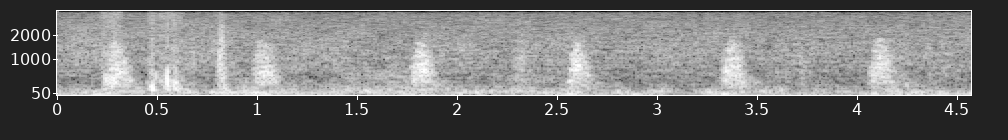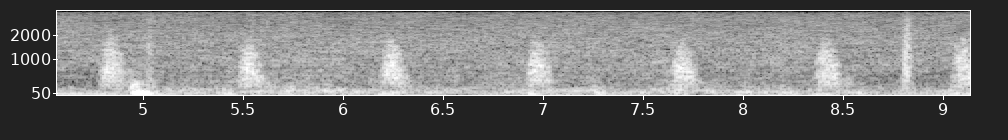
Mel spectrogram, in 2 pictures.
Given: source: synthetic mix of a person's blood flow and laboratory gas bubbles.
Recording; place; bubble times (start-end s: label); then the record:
Doppler ultrasound of blood flow; subclavian vein
0.22-0.34 s: bubbles
0.45-0.64 s: bubbles
From the record:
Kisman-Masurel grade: 212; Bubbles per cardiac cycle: several, 3 to 8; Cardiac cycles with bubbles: 1 to 10%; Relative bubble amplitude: moderate (0.250 to 0.450); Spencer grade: 1 (occasional bubble signal discernible with the cardiac motion signal, with majority of cardiac periods free of bubbles); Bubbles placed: anywhere in the cardiac cycle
